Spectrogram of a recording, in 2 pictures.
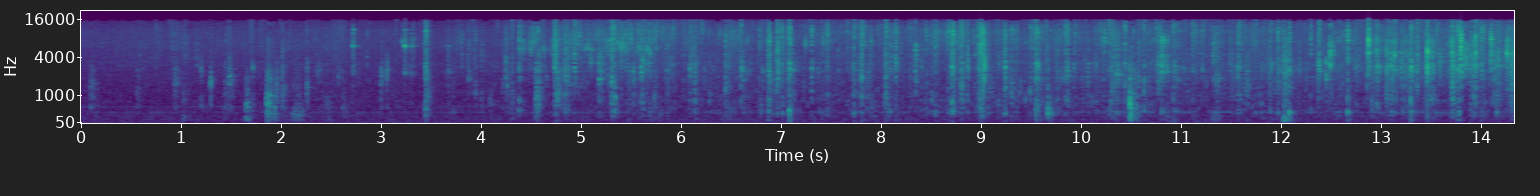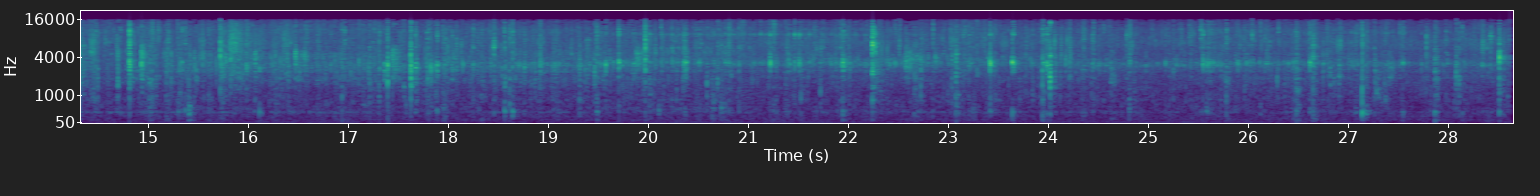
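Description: Eggs frying in hot oil in a shallow pan: the sizzle builds over the first few seconds, then holds steady with frequent sharp crackles and pops.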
